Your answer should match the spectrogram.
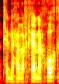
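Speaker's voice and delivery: imitated Northern English accent. Showing Americans' idea of the UK's Northerners, imitated Northern accent. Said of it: "in the U K to the Northerners".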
